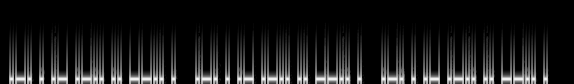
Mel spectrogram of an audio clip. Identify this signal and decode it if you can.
Morse code, heard as a keyed tone, about 40 wpm, 250 Hz. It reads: REALIZE REALIZE REALIZE
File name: morse / morse-training-40WPM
